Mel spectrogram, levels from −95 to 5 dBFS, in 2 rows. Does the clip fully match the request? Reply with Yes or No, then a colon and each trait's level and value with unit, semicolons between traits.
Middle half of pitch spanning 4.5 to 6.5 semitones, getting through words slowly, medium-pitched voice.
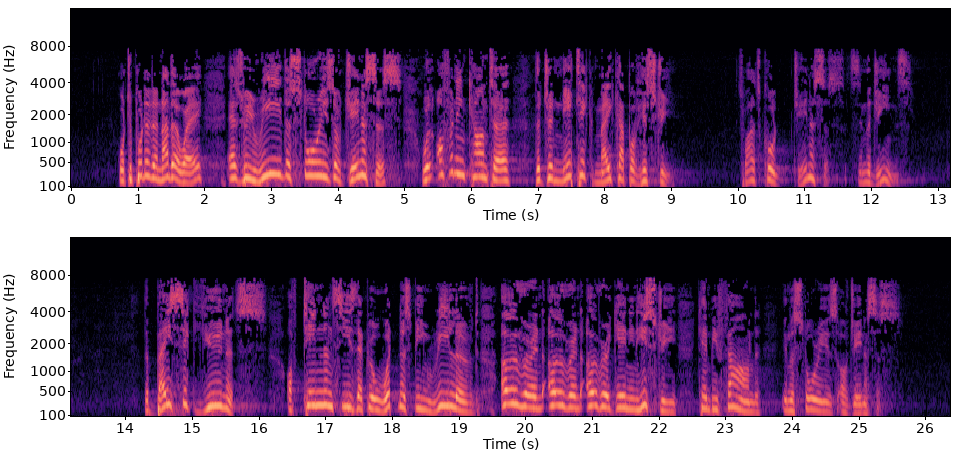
No: average, 5.0 semitones; slow, 125 wpm; high, 205 Hz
